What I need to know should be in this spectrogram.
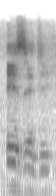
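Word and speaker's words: Ezidi: Et ils n'arrivent pas à prononcer Ezedi. C'est difficile pour C'est eux. vrai. Donc ils prononcent ça comme Yézidi.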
